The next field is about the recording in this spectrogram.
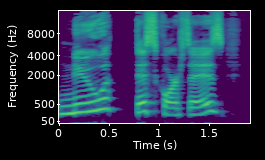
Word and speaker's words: New Discourses: He's also the founder of New Discourses, which you have to pronounce exactly correctly or else it sounds like nudist courses.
